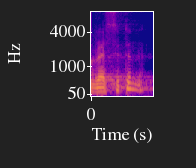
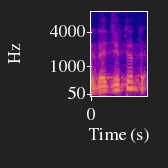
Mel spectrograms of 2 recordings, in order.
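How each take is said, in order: First: "রেসিডেন্ট" with an s, re-si-tent; "রেসিডেন্ট" as re-SI-dent, presented as British; claimed British pronunciation. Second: "রেজিডেন্ট" with a j, re-ji-dent; "রেজিডেন্ট" as re-JI-dent, presented as American; claimed American pronunciation. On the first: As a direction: say "রেসিডেন্ট" with a hissed s in the middle. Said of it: "British উচ্চারণ". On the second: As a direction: say "রেজিডেন্ট" voiced in the middle. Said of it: "American হচ্ছেন". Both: Shown as a demonstration.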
